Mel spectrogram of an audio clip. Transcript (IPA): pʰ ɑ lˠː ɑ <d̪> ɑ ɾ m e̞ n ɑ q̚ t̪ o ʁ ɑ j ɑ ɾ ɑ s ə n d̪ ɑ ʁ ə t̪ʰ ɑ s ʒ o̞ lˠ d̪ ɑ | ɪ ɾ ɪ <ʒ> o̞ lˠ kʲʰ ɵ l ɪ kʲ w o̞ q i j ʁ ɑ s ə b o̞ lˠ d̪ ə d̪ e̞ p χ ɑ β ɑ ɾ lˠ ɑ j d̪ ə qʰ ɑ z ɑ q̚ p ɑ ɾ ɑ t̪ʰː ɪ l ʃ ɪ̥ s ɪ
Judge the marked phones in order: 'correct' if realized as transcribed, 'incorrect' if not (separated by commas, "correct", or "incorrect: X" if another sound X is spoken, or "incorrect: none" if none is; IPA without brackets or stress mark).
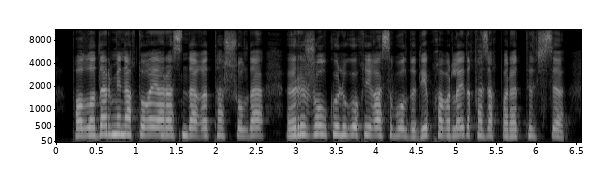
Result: correct, correct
